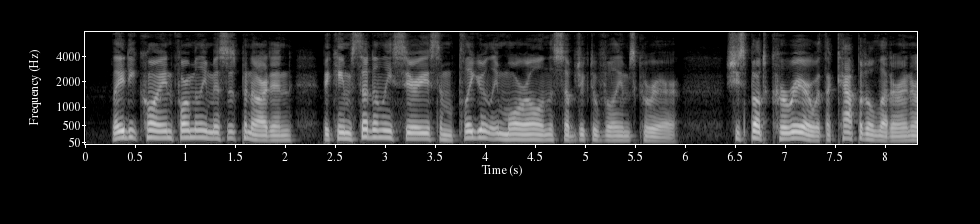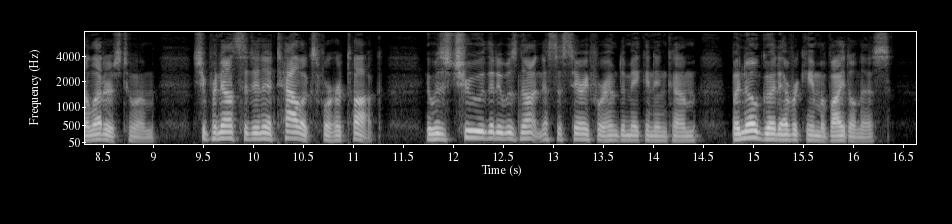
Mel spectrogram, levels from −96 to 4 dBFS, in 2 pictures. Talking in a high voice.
No: medium, 140 Hz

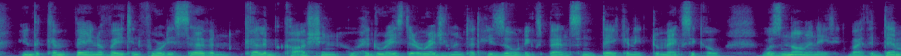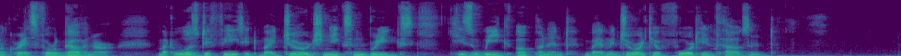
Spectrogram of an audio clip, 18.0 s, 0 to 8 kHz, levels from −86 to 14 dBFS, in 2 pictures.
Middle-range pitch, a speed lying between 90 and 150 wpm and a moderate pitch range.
No: very low, 95 Hz; average, 145 wpm; average, 3.7 semitones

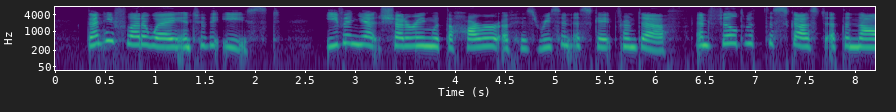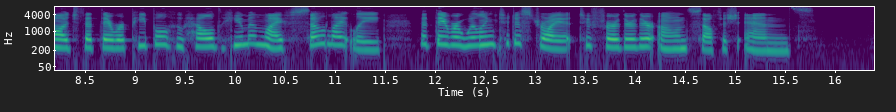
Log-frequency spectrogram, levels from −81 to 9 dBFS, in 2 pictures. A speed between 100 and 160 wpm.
No: average, 180 wpm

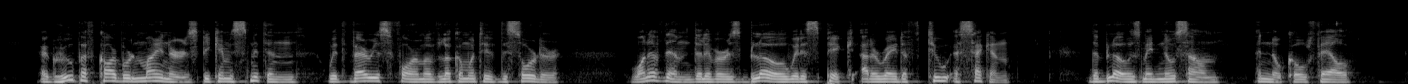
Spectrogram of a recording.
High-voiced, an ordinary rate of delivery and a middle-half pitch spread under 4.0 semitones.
No: low, 125 Hz; average, 160 wpm; average, 2.7 semitones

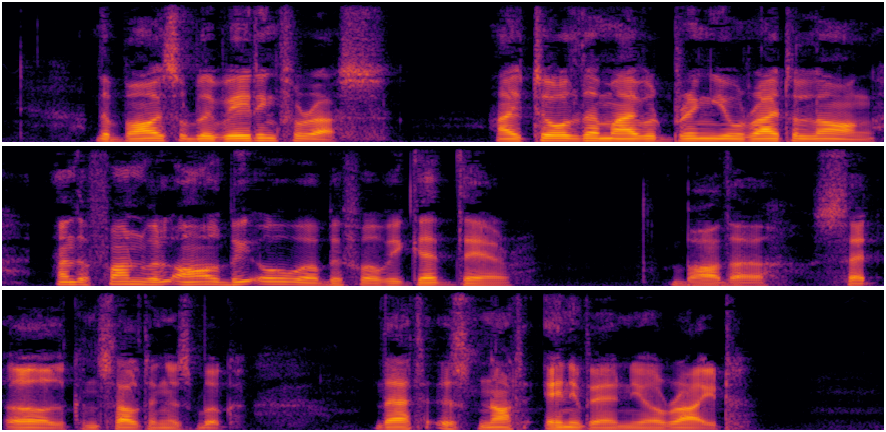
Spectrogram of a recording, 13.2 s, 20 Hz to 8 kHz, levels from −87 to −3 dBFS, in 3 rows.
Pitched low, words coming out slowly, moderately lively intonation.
No: low, 120 Hz; average, 175 wpm; average, 4.9 semitones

